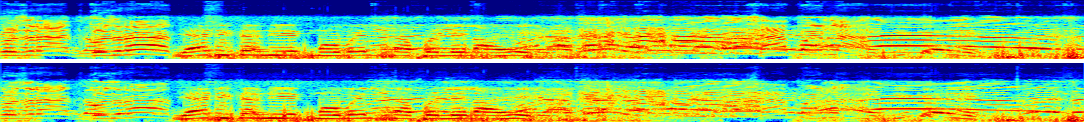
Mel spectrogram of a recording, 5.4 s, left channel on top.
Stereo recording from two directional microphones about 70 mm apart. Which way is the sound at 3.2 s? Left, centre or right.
Centre.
